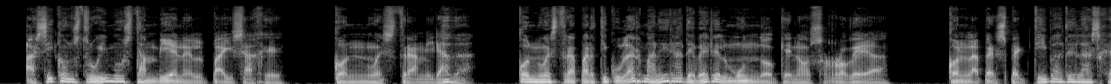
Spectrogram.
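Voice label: Spanish Spain male upbeat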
